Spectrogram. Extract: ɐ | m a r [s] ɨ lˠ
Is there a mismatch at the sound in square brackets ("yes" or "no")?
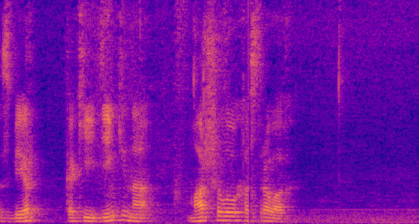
yes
